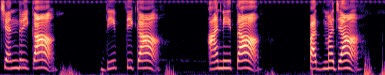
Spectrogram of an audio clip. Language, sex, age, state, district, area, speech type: Telugu, female, 45-60, Andhra Pradesh, East Godavari, urban, spontaneous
